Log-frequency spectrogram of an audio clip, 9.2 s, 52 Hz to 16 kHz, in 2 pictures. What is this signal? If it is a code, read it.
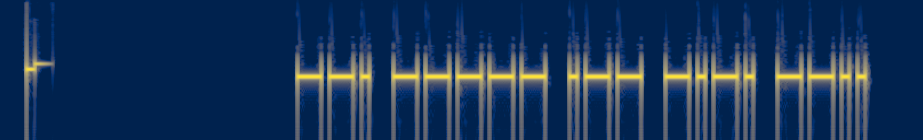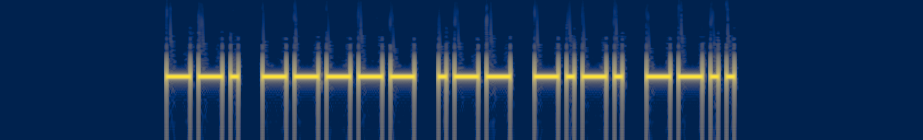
Morse code, heard as a keyed tone, about 30 wpm, 700 Hz. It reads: G0WCZ G0WCZ
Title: Call Signs Repeated 3x - 30wpm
